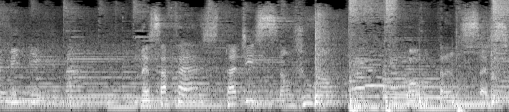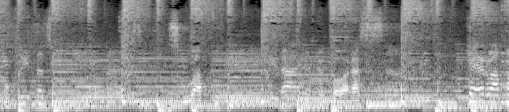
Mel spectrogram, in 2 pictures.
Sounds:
music

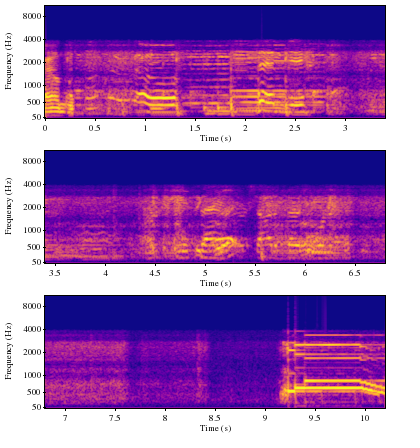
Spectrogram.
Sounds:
music
radio
speech

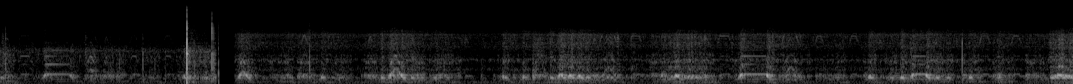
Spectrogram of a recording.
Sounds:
printer

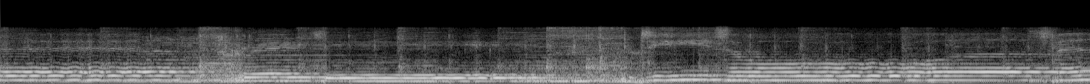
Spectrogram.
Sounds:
music
female singing

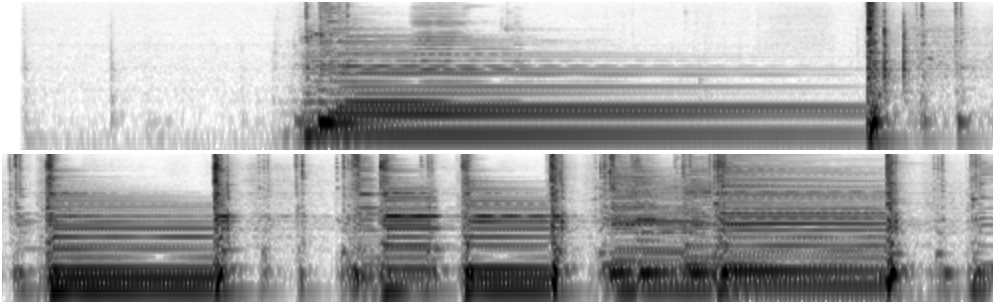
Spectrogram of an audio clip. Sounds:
plucked string instrument
acoustic guitar
musical instrument
guitar

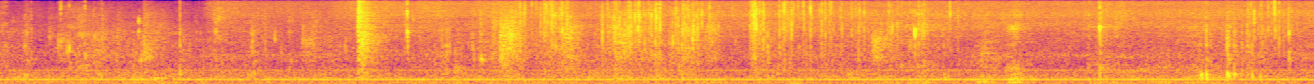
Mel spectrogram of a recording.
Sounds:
people eating apple

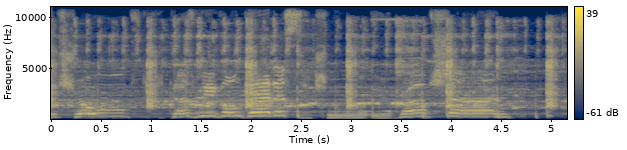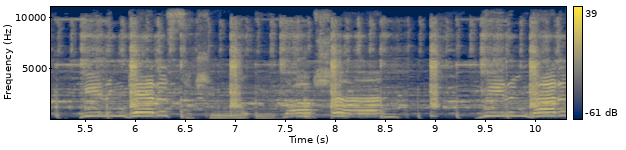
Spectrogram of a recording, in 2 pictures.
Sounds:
music

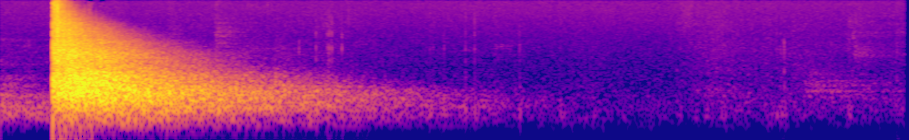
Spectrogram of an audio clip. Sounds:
echo

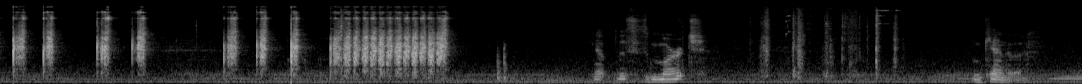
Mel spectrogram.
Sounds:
speech

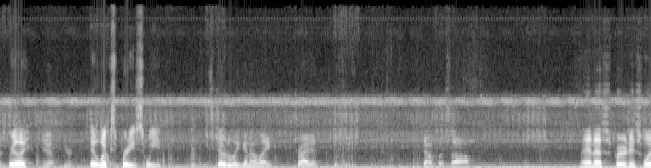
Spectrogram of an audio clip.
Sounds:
speech

